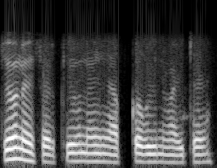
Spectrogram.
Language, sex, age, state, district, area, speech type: Hindi, male, 30-45, Uttar Pradesh, Mirzapur, rural, conversation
